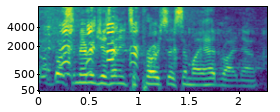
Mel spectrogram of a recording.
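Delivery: loud laugh breaking through words; laughing loudly. Real, not acted. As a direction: talk through a fit of laughter. Cracking up at the joke.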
